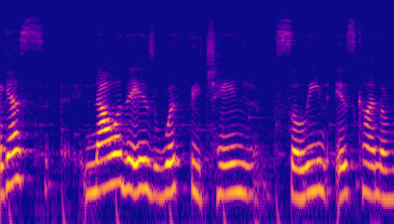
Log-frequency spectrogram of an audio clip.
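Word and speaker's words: Céline: on the east so the first e in celine would have like an accent going this way and that makes kind of a say sound so it's not sir but it's more of a say and i guess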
